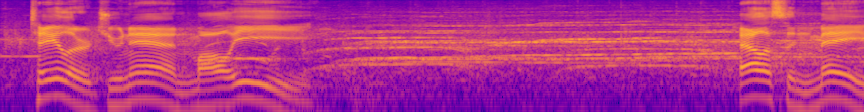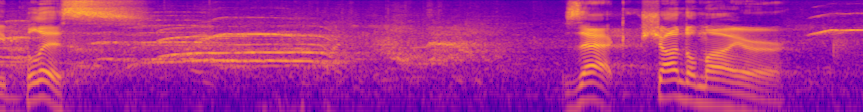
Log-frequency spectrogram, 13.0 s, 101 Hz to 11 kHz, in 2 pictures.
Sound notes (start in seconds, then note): 1.7 applause, cheering; 12.7 applause, cheering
